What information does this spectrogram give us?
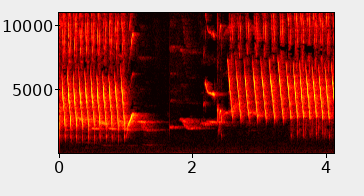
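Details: Canary lure song aimed at prompting other canaries to sing long rolls: a fast buzzy trill, a brief soft gap with faint notes, then a rapid rolling trill resumes strongly.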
